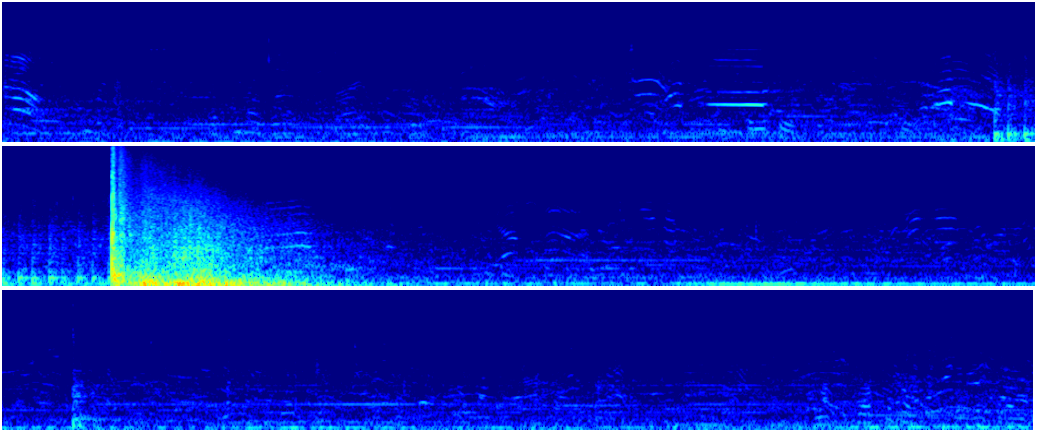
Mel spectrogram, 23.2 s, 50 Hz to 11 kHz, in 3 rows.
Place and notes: {
  "title": "Lidzbark Warmiński, Bishops Castle, Battle - Napoleon's battle (part 2)",
  "date": "2014-06-07 17:28:00",
  "description": "The biggest battle of Napoleon's east campaigne which took place in Warmia region (former East Preussia).",
  "latitude": "54.13",
  "longitude": "20.58",
  "altitude": "66",
  "timezone": "Europe/Warsaw"
}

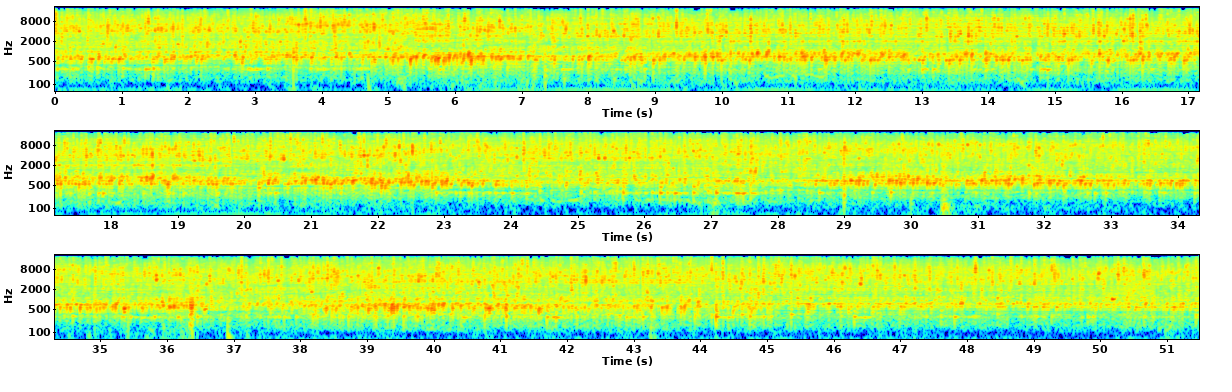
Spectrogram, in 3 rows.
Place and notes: {
  "title": "Unnamed Road, Tinos, Ελλάδα - Natural Water Source at Katapoliani",
  "date": "2018-07-25 16:56:00",
  "description": "This is a Natural Source of Water in green (village square) of Katapoliani, next to the Katapoliani Monastery.\nRecorded with Zoom H2N by the soundscape team of EKPA university of Athens for KINONO Tinos Art Gathering.",
  "latitude": "37.63",
  "longitude": "25.06",
  "altitude": "355",
  "timezone": "Europe/Athens"
}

